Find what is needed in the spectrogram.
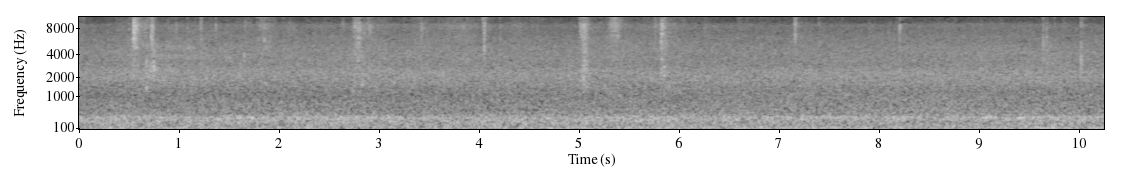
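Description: Steady low roar of ocean surf reverberating among coastal rocks, even and unbroken, with a few faint clicks over it.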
